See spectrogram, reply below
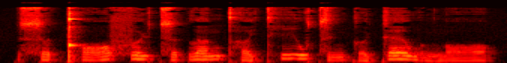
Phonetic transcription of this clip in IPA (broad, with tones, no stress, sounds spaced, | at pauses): s ɵ˨˥ t̚ kʰ ɔː˨˥ f ɵ˥ ɥ t͡s ɵ˧ t̚ l ɐ˥ n t̪ʰ ɐ˨˩ j t̪ʰ iː˥ w t͡s ɪ˨˧ ŋ k ɵ˨˩ ɥ k ɛː˥ w ʊ˨˩ ŋ n̪ ɔː˨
